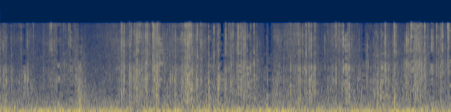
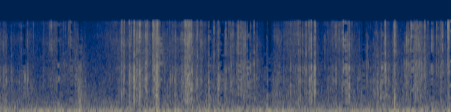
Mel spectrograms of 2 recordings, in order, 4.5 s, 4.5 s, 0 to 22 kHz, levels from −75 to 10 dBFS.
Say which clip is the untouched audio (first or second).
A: second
